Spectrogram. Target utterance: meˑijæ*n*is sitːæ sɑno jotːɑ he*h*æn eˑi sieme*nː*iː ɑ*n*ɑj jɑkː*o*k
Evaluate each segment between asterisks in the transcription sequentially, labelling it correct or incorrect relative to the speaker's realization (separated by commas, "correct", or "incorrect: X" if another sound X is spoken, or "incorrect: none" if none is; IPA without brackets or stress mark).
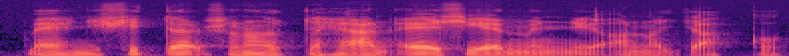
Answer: incorrect: nː, incorrect: none, correct, incorrect: nː, incorrect: oː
